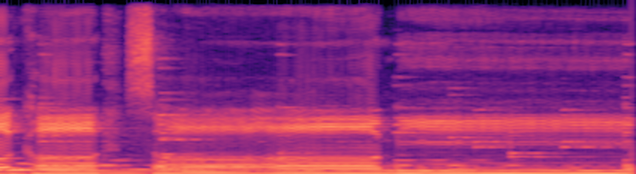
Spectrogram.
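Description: Slow sung church music: a singing voice with instrumental accompaniment, the voice wavering in pitch for about the first two and a half seconds, then settling into long held notes.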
